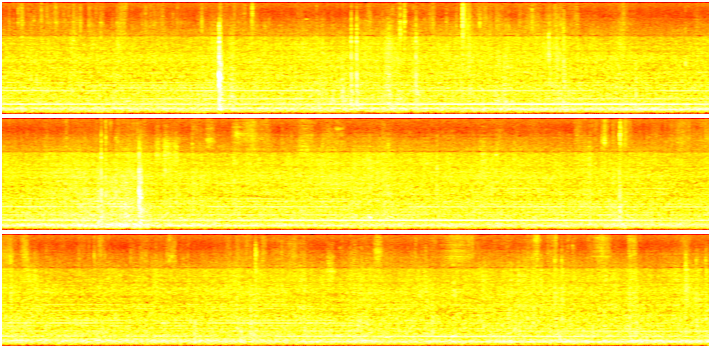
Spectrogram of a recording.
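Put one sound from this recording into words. A train hums steadily as it rolls along the tracks.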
